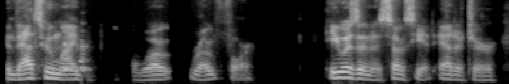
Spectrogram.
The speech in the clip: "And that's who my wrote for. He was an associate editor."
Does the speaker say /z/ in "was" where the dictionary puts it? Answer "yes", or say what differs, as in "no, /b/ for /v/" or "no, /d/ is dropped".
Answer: yes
